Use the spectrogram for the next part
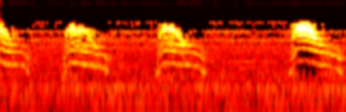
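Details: A young kitten calls for its mother with four sharp, descending meows spaced roughly a second apart, the last one louder and brighter, against a low constant rumble.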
